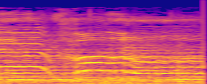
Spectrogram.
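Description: A pop song with vocals: a singer holds a long note that slides down about half a second in, then starts a new held phrase over the accompaniment.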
